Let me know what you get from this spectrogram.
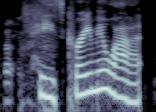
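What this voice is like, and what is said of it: Put-on Kentucky accent. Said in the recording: “really horrible ... Kentucky accent. ... No, that's pretty accurate, actually. ... somewhere between what? ... Minnesota and Kentucky.”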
